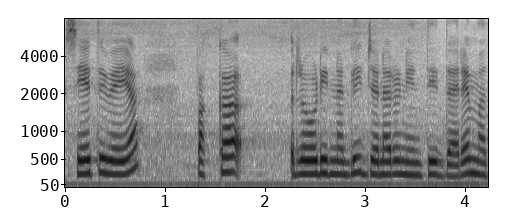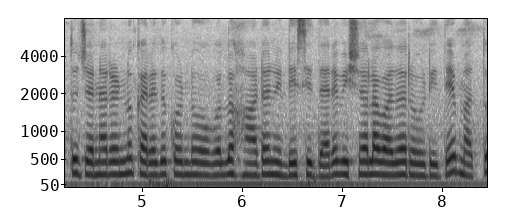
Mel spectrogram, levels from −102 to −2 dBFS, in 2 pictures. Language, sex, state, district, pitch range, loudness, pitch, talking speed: Kannada, female, Karnataka, Bangalore, 220-240 Hz, -15 LUFS, 230 Hz, 100 wpm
